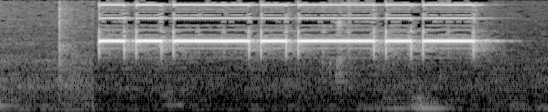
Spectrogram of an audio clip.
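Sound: wireless receiver alert signal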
